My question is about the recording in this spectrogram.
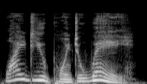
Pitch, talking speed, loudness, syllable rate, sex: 155 Hz, 205 wpm, -15 LUFS, 4.6 syllables/s, male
